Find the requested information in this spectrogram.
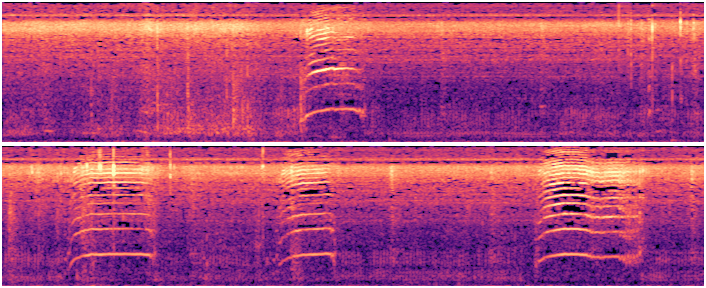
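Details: Kitten indoors giving four clear meows around three, eight, ten and twelve seconds, each a rising then level tone with strong harmonics, over a low steady rumble and faint background hiss.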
